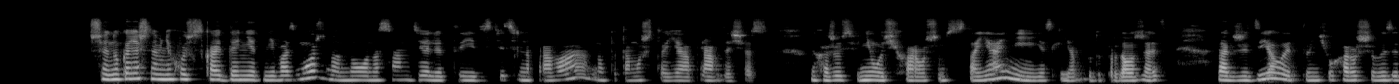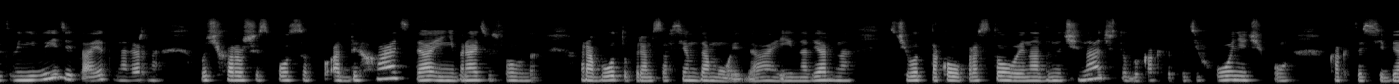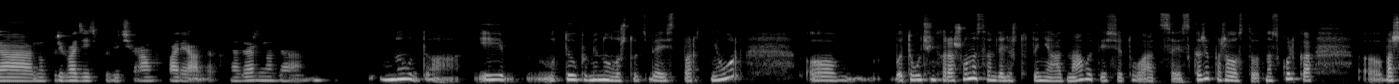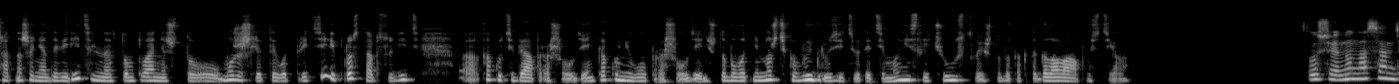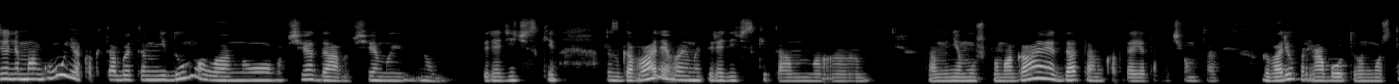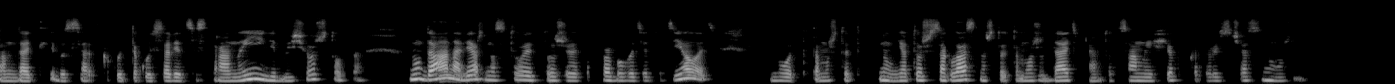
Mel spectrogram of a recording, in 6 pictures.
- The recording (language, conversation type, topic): Russian, advice, Как справиться с бессонницей из‑за вечернего стресса или тревоги?
- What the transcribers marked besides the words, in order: tapping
